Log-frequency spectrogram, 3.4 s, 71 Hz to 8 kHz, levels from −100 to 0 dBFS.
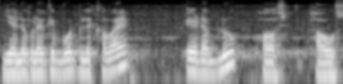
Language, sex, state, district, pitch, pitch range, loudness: Hindi, male, Uttar Pradesh, Lucknow, 140 Hz, 130-180 Hz, -15 LUFS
